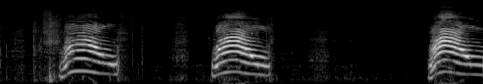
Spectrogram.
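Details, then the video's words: Domestic cat meowing: three drawn-out, arched meows with rich harmonics, each rising then falling, spaced by short silences in a quiet setting. "30 minutes of Cats' Meow"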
